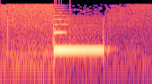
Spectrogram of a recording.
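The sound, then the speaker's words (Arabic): A telephone busy signal after a dropped call: one loud, steady, mid-pitched tone lasting about half a second, starting and ending abruptly against a faint background. “قطع اتصال.”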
